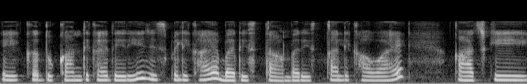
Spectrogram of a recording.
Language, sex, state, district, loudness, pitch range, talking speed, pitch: Hindi, female, Chandigarh, Chandigarh, -15 LUFS, 190-210 Hz, 180 wpm, 195 Hz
